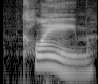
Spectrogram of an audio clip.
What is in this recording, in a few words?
"claim", English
